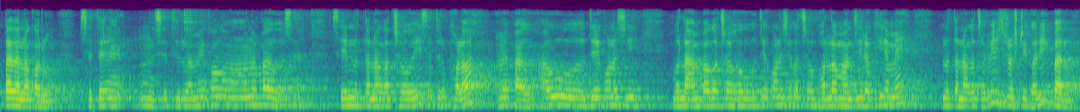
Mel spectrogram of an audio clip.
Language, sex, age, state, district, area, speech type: Odia, female, 30-45, Odisha, Nayagarh, rural, spontaneous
